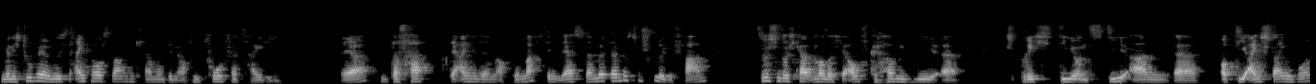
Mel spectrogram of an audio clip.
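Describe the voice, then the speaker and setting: At a fairly quick pace, a man with a normal speaking voice speaks at medium pitch with ordinary pitch variation. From northern Germany (Schleswig-Holstein). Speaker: trained cook. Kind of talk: casual chat.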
